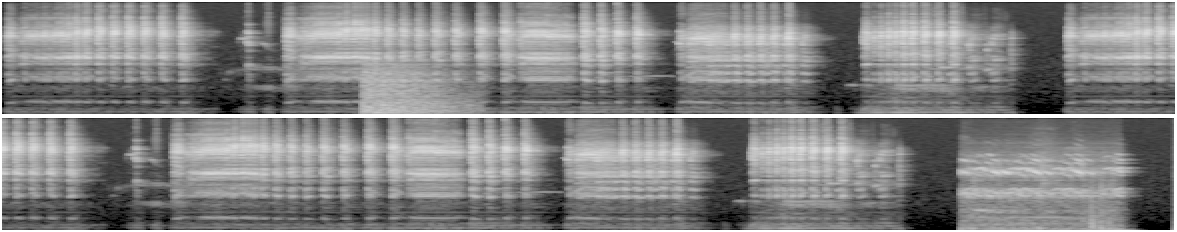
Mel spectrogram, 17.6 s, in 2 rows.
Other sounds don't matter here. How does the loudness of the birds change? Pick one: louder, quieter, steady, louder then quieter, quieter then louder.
steady.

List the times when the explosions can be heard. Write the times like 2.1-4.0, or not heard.
2.6-3.6.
